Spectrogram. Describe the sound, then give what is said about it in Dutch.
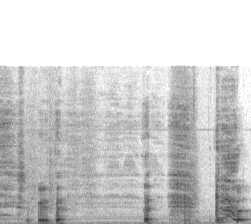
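Coughing after choking, a few harsh, abrupt bursts with short pauses between, some breathy and rasping like throat clearing. “Verslik me.”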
